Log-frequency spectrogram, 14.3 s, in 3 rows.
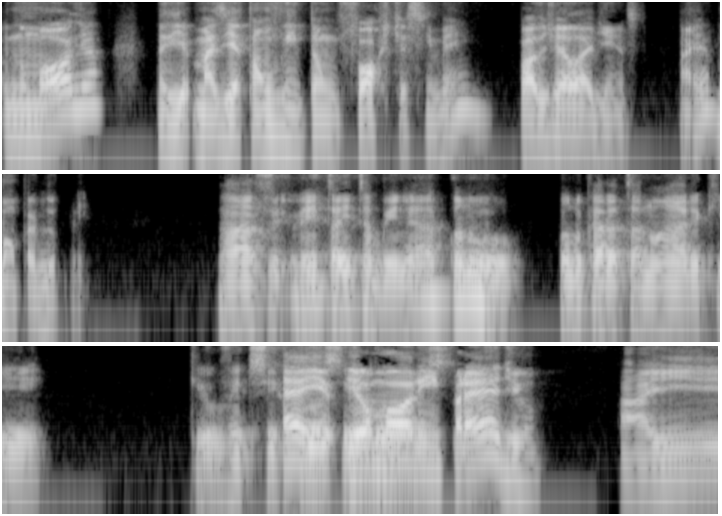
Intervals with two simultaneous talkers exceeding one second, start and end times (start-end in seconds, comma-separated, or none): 11.4-12.7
